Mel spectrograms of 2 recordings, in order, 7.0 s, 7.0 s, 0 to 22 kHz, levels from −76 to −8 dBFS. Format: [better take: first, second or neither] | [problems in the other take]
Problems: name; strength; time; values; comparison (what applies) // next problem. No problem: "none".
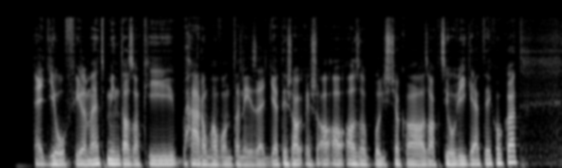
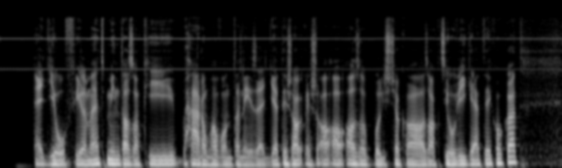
first | high-pitched whine; noticeable; throughout; 8.5 kHz, 15 dB below the speech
